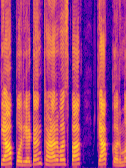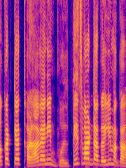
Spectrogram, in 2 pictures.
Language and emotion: Goan Konkani, angry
